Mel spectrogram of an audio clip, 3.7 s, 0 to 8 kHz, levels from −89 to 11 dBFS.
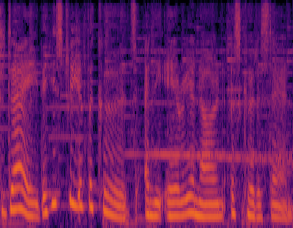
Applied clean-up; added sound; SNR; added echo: none; none; none; none.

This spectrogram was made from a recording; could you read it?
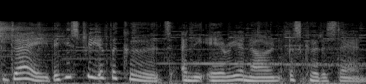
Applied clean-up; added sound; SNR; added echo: none; Livestock, farm animals, working animals + Gong; 15 dB; none.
